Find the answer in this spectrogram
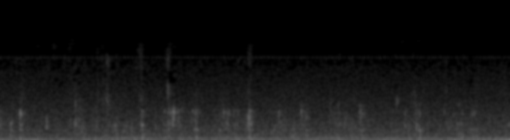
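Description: Close-up mouth sounds of a person chewing a big mouthful of thick stir-fried yakisoba noodles: faint, scattered wet clicks and smacks.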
